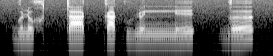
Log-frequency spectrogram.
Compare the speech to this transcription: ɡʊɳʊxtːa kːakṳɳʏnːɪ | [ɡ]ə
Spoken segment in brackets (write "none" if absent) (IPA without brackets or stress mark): ɡ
